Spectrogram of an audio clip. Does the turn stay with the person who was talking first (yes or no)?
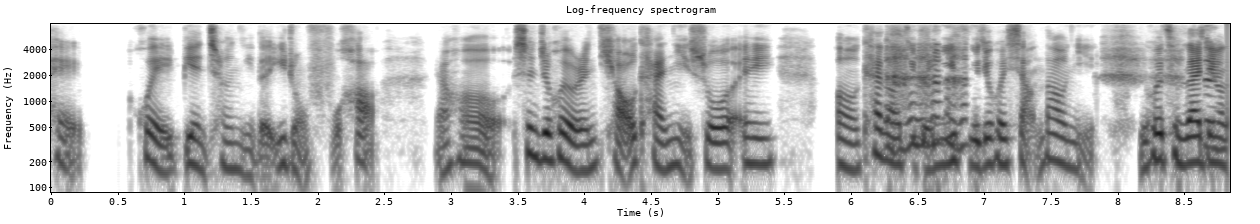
no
